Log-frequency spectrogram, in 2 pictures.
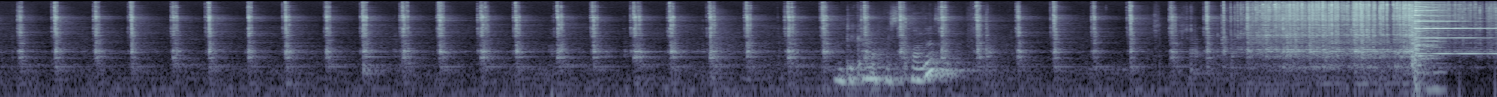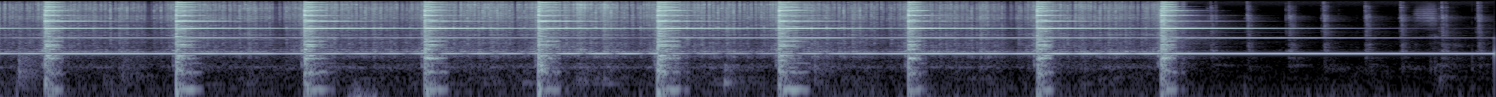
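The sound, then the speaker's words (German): An antique clock with a lion's head on its front ticks steadily and rapidly, then strikes the hour with a bright bell about ten times in an even rhythm, each chime ringing out with a long shimmering decay. No one speaks. “Noch schneller als die Prager astronomische Uhr läuft die Löwenuhr, die ihren Namen von einem Löwenkopf hat, der sie an der Stirn schmückt und der beim Stundenläuten sein Maul öffnet.”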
